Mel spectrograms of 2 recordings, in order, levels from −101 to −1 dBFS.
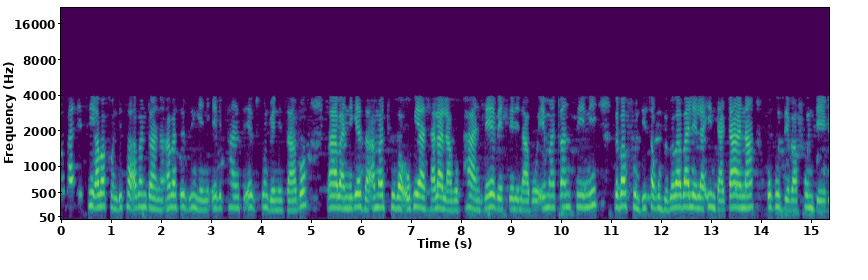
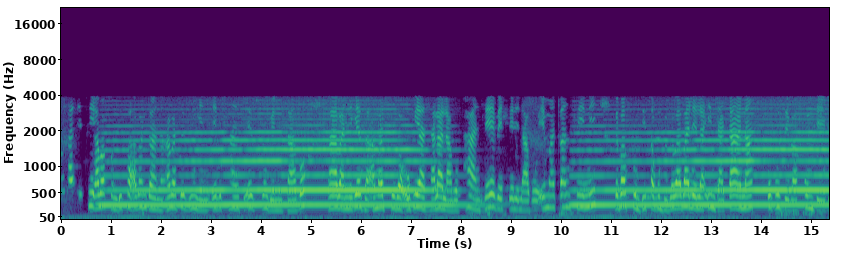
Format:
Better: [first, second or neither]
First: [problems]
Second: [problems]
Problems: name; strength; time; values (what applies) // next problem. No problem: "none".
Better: first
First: none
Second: background sound (Wind instrument, woodwind instrument); 2 dB above the speech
